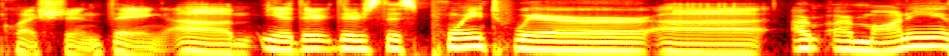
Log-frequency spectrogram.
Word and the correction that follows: Ameni: is that how you pronounce her name? – Ameni.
